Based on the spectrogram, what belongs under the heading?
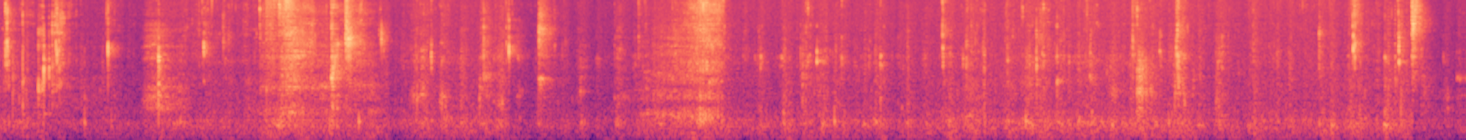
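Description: Close-miked chewing and biting of food, mainly seasoned cockles: many small irregular wet clicks and smacks of eating.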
